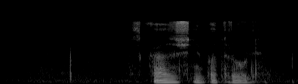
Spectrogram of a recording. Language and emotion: Russian, sad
